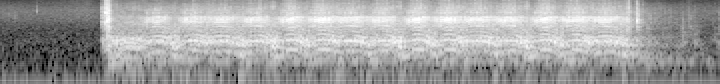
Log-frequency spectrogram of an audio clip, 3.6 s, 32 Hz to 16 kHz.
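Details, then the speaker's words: Massey Ferguson 178 engine on an old cane haul-out tractor, sat for years, cranked via jumpered starter solenoid: steady cranking without firing, slightly lopsided beat; one cylinder down on compression, suspected sticky valve or rusted valve seat. "down on compression will bit on one cylinder but that doesn't matter it be just a sticky valve or rusted valve seat"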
